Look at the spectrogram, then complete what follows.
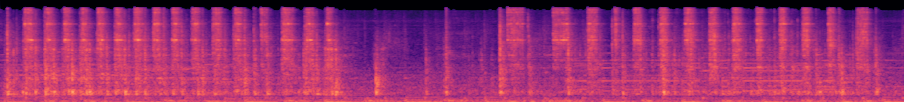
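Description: Socket ratchet clicking in fast, even runs as it drives in the bolts of a lawnmower engine's sheet-metal air shroud. The clicking stops for about two seconds around four seconds in, then starts again.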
